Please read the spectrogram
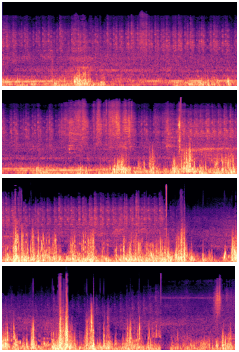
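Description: A motor vehicle engine running steadily for about the first six seconds, then a run of irregular knocks and clatter from parts and tools being handled.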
